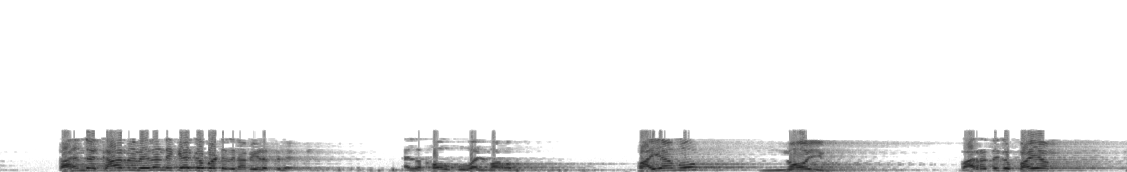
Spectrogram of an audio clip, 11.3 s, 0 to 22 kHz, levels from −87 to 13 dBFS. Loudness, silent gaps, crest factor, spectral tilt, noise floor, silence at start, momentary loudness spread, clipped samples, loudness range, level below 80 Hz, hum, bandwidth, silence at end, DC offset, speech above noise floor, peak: -9 LUFS; none; 12 dB; -4 dB/octave; -66 dBFS; 0.6 s; 20 LU; 2%; 5 LU; -48 dBFS; none; 5.4 kHz; 0.3 s; under 0.1%; 57 dB; 0 dBFS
